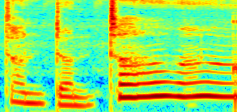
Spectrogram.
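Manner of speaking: soft, slow whispered sting; whispered dun dun dun. Acted.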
